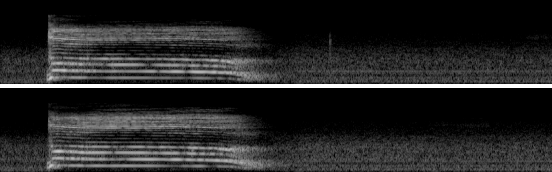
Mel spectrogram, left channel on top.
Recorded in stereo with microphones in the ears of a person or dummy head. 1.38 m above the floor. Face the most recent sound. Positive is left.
turn(degrees=-55)  # may be behind; listen again after turning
